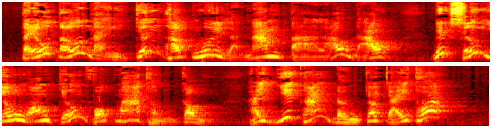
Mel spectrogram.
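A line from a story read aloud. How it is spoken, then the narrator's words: Sudden roar, old man. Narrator (Vietnamese): Lão đạo nhân bỗng gầm vang lên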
